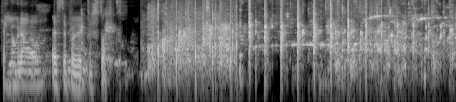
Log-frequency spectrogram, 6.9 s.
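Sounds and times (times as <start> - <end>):
speech: 0.0 - 2.6
applause over open microphones: 2.2 - 6.8.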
